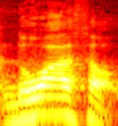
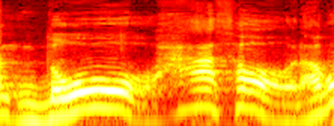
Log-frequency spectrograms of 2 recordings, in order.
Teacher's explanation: 자, 모음으로 시작되는 어미입니다, 여러분. 그런데 얘는 자, 연음이 되는 게 아니고요. 히읗 탈락이 이루어집니다. 놓아서, 우리가 노하서라고 발음하지 않죠.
